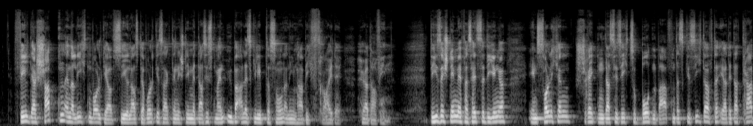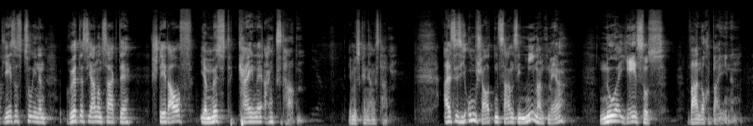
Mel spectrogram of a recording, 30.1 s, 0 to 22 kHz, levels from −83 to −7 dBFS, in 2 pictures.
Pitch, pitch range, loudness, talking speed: 135 Hz, 120-150 Hz, -23 LUFS, 170 wpm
